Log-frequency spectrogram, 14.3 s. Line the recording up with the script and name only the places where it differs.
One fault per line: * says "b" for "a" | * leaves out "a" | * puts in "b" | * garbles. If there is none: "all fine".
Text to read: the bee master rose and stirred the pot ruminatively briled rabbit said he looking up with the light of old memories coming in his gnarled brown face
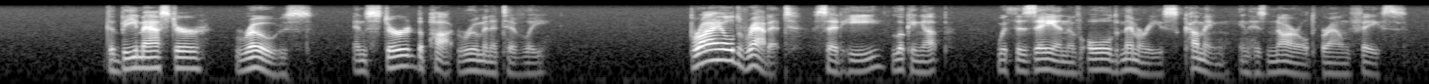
* says "zayin" for "light"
